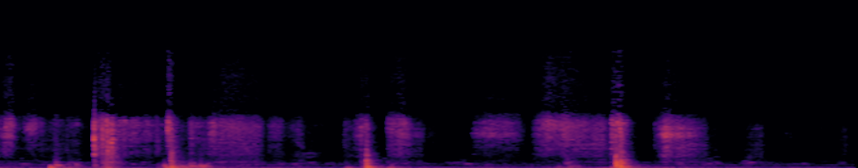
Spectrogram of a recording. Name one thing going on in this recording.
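A marker squeaks as it draws lines on paper.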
